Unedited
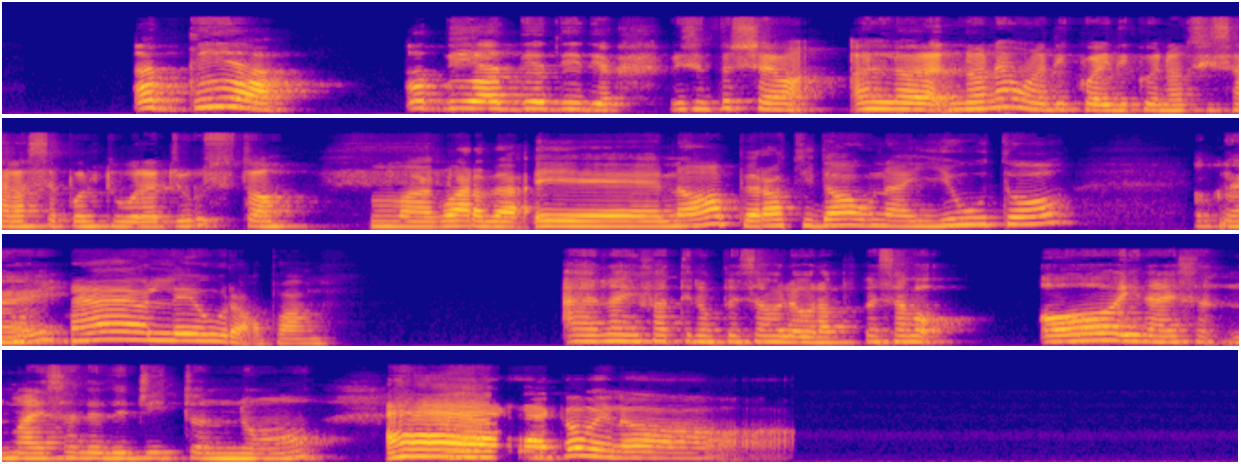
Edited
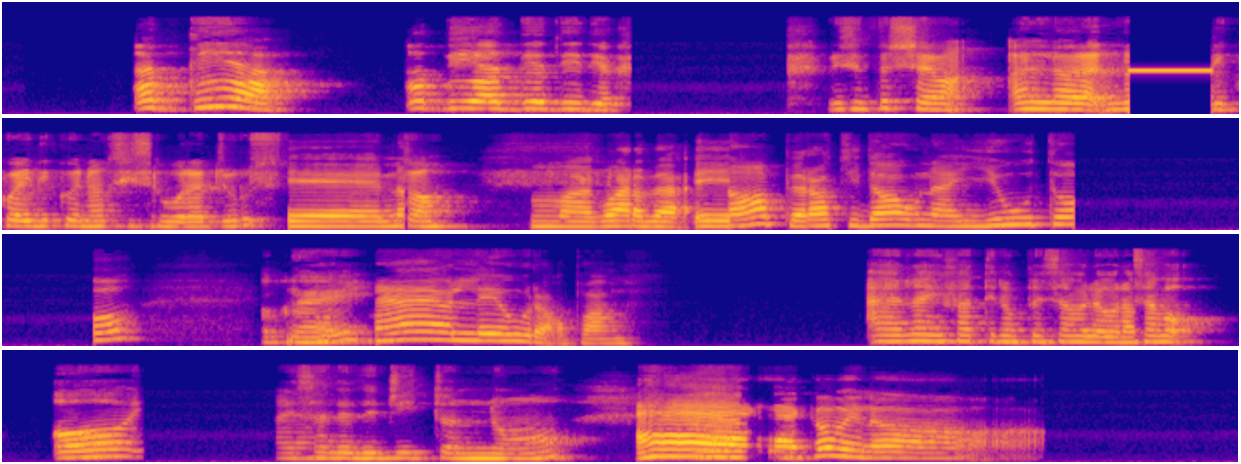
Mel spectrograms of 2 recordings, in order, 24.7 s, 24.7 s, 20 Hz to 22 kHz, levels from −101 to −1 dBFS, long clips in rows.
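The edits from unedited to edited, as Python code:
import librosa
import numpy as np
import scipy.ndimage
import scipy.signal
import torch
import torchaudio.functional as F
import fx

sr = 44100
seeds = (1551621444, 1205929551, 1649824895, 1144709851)

y = fx.edit(x, sr, fx.insert_room_tone(at_s=3.14, length_s=0.79),
    fx.bleep(start_s=4.84, length_s=0.42, hz=1800.0, db=-15.0),
    fx.cut(start_s=6.14, length_s=0.56),
    fx.move(start_s=9.02, length_s=0.57, to_s=7.39),
    fx.insert_room_tone(at_s=11.31, length_s=1.29),
    fx.cut(start_s=16.51, length_s=0.27),
    fx.room_tone_fill(start_s=17.89, length_s=0.9, crossfade_s=0.24), tone=tone)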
